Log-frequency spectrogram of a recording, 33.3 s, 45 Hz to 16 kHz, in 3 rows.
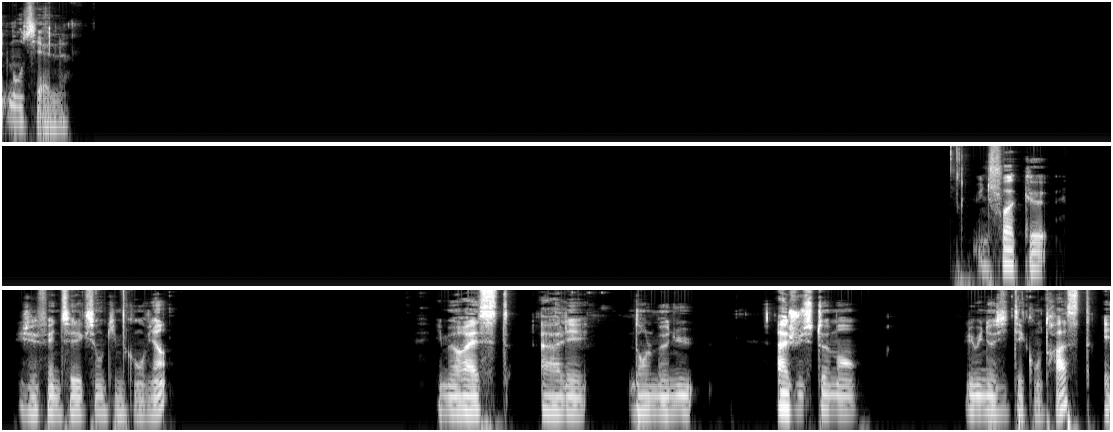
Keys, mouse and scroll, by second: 1.0 click, 3.5-9.2 drag, 9.8-12.9 drag, 14.6-16.8 drag, 17.2-19.8 drag, 23.0 click, 23.9 click, 24.8-26.1 drag, 26.9-27.7 ctrl+scroll down 4, 30.0 click, 32.2 click.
